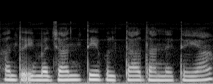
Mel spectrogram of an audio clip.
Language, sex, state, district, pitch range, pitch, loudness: Wancho, female, Arunachal Pradesh, Longding, 200-210 Hz, 200 Hz, -14 LUFS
